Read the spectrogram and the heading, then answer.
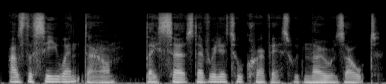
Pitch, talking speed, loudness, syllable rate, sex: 105 Hz, 200 wpm, -22 LUFS, 5.9 syllables/s, male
